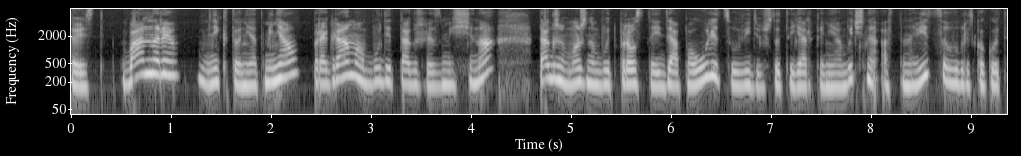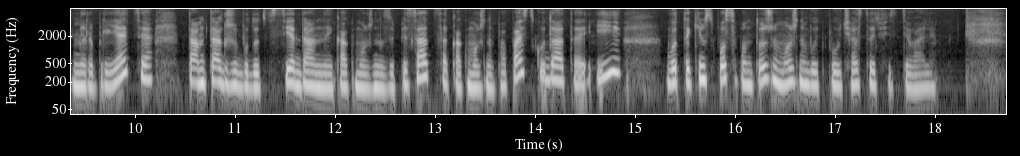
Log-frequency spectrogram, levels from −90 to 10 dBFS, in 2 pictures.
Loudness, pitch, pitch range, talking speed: -16 LUFS, 180 Hz, 165-220 Hz, 150 wpm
